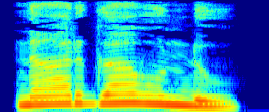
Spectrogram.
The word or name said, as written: ನಾರ್ಗಾವುಂಡ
